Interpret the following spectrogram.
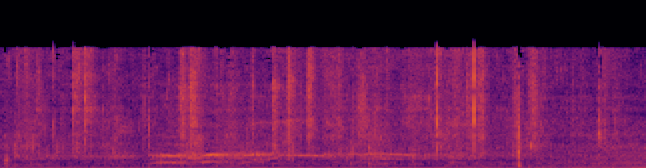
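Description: A faint, drawn-out bird call lasting about a second and a half, over a steady low hum.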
